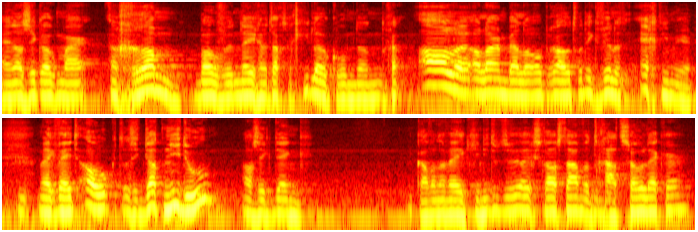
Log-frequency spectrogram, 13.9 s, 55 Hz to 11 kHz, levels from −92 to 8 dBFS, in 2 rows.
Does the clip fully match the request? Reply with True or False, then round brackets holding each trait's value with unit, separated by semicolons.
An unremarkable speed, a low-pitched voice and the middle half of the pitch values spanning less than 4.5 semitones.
False (225 wpm; 125 Hz; 2.9 semitones)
